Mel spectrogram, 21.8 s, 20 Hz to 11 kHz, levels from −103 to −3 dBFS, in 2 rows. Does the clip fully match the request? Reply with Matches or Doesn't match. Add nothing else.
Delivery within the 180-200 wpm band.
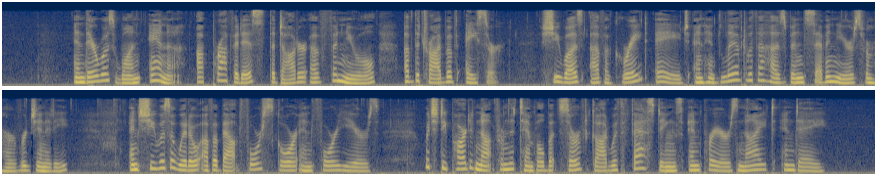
Doesn't match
